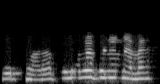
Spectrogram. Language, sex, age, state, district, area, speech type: Punjabi, female, 30-45, Punjab, Muktsar, urban, conversation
